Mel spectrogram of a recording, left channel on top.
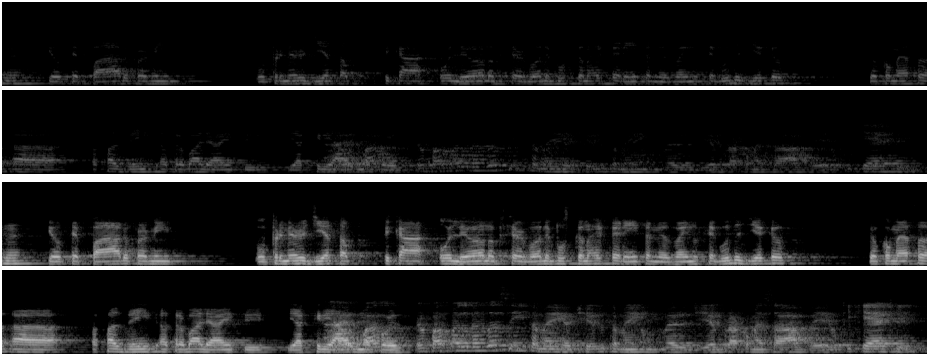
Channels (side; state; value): left; quieter; 21.9 dB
